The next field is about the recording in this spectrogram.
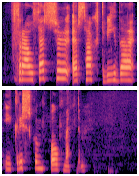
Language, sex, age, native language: Icelandic, female, 30-39, Icelandic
